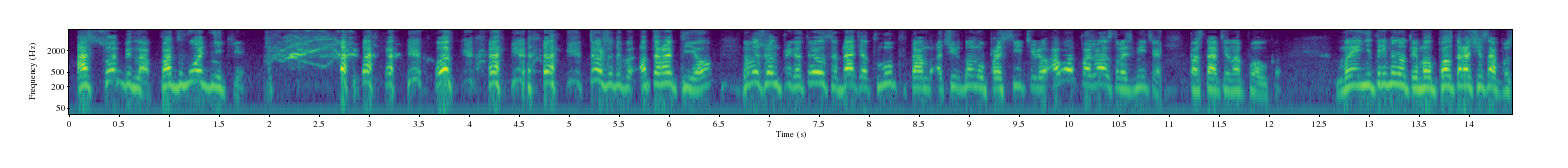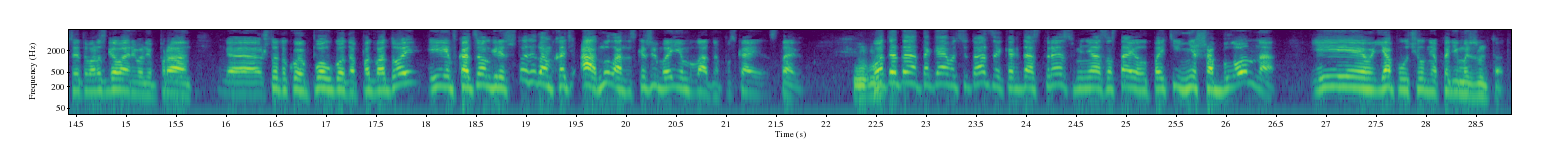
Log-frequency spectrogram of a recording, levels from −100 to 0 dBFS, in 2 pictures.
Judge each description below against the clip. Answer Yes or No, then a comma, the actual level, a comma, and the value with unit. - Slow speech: No, average, 150 wpm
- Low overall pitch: No, high, 190 Hz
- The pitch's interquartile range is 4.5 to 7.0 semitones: Yes, wide, 5.6 semitones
